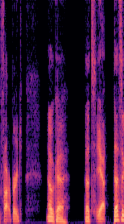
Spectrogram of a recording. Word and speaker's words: Farvard: So I think like if you were to ask someone Persian what my last name is, it would be more like Farvard, but that's just like yeah, that's not how I say it. It's definitely not how people would say it correctly in English, so I just go with Farvard.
